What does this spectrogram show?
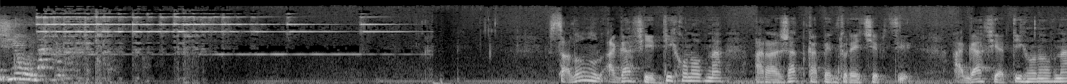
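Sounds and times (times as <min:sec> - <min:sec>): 
speech: 0:00.1 - 0:00.9, 0:05.6 - 0:10.6
doorbell ringing: 0:00.4 - 0:04.4.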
